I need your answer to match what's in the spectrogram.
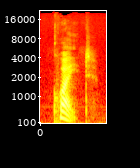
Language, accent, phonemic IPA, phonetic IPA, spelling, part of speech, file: English, US, /kwaɪ̯t/, [ˈkʰw̥aɪ̯t], quite, adverb / interjection, En-us-quite.ogg
- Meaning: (adverb) To the greatest extent or degree; completely, entirely.: 1. With verbs, especially past participles 2. With prepositional phrases and spatial adverbs 3. With predicative adjectives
